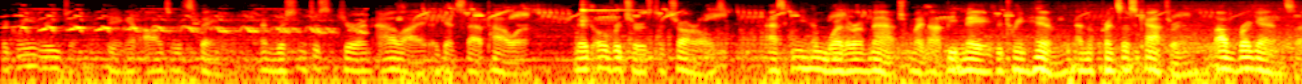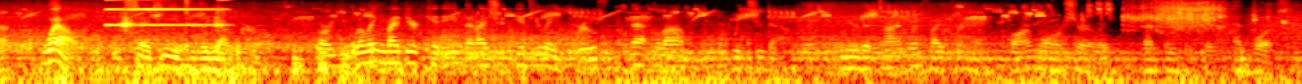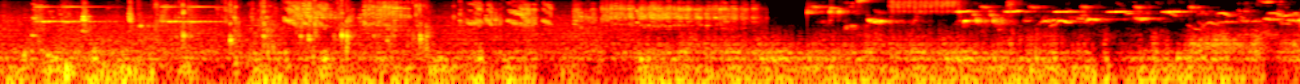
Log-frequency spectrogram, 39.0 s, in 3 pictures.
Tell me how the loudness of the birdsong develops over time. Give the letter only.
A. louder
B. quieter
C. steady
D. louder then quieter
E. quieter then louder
E.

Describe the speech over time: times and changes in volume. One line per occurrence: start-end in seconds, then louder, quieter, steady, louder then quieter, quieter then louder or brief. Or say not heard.
0.0-25.9 louder then quieter.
